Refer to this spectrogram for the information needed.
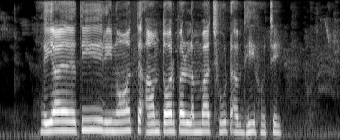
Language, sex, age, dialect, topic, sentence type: Magahi, male, 56-60, Northeastern/Surjapuri, banking, statement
